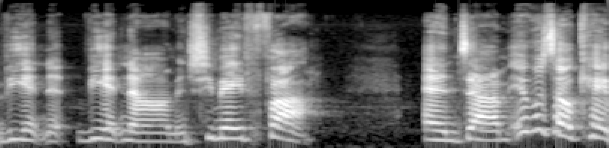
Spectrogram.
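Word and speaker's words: pho: And Saucy says, "Hey, Prima, faux soup is quite good. I do like fur." Not fo, it's fa. That's another thing that's pronounced. It's not fo, it's fa. But there's no a in it.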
